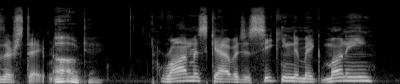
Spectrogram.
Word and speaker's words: Miscavige: What's the correct pronunciation? It's Miscavige? No, Miscavige.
